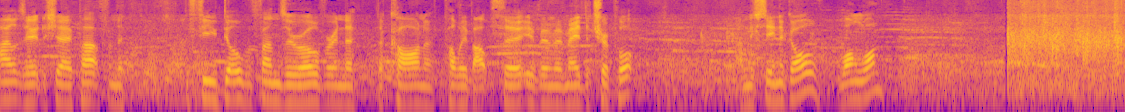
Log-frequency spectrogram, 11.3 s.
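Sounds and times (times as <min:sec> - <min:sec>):
speech: 0:00.0 - 0:06.5, 0:07.4 - 0:08.9
low crowd murmur: 0:00.0 - 0:07.5, 0:08.1 - 0:11.2
stadium crowd applause: 0:10.0 - 0:11.2.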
